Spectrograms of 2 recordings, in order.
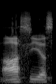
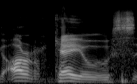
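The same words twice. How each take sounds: First: It is said in a plain, ordinary accent. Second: It is said in an exaggerated, funny accent. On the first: "every time I say the word" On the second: "it is funny accent"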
